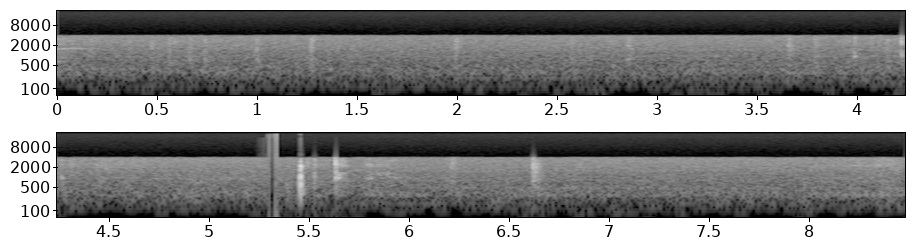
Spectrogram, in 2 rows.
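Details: 1959 RCA transistor radio on a 6 V supply drawing about 56 mA: faint scattered ticks over quiet hiss with barely any audio; nicked windings shorted the audio transformer's primary to secondary, choking the output.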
